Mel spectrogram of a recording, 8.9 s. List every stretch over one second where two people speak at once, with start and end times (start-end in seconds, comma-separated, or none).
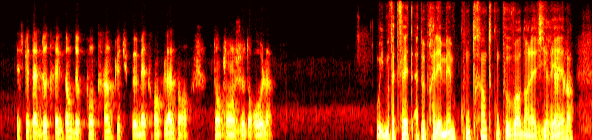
none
